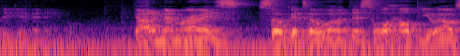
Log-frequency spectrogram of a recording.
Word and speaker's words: SOHCAHTOA: We would pronounce this SOHCAHTOA, SOHCAHTOA, SOHCAHTOA.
